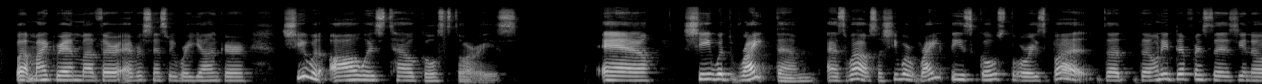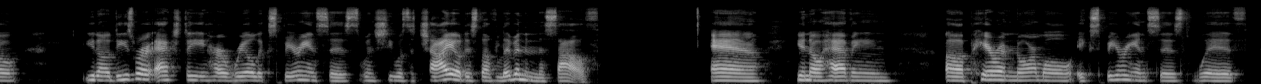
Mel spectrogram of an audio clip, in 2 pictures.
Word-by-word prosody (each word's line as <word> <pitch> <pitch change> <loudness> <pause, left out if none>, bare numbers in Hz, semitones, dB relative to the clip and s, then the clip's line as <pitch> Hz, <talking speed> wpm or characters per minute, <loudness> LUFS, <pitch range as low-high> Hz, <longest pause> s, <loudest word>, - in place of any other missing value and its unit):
But 200 -1 +4
my 210 +2 +3
grandmother, 195 -2 +2
ever 195 +1 -2
since 185 0 -1
we 185 - -6
were 180 - -5
younger, 180 0 -3 0.3
she 350 +4 +2
would 275 -9 +2
always 205 +1 +3
tell 190 -2 -3
ghost 165 -2 -3
stories, 85 +7 -5 0.8
and 190 -2 +7 0.3
she 245 0 +3
would 240 -1 +1
write 220 - +4
them 155 0 -4
as 180 +1 0
well. 235 -5 +3
So, 180 -2 0
she 170 +7 -3
would 235 -3 -2
write 295 +6 -1
these 225 -1 0
ghost 225 +3 -2
stories, 180 -4 -2
but 245 +4 0
the 185 -1 -2
the 190 0 -2
only 225 +6 0
difference 235 -2 -2
is, 190 -1 -3
you 195 - -4
know 175 -1 -3 0.6
you 210 - -3
know, 190 -1 0
these 210 +4 -1
were 230 -3 +3
actually 200 -1 0
her 180 -1 -2
real 185 +1 -1
experiences 180 -3 -1
when 180 -1 -10
she 180 +3 -4
was 175 -2 -4
a - - -11
child 195 +5 +4
and 180 - -4
stuff 175 -1 -2
living 210 +7 +1
in 180 -5 -5
the 155 - -5
South 160 +2 0 1.1
and, 175 -2 +4 0.4
you 205 - +1
know, 185 -2 +3
having, 180 -2 0 0.5
uh, 180 -1 +2
paranormal 185 -4 -1
experiences 175 -2 -2
with, 165 -2 -3
185 Hz, 150 wpm, -24 LUFS, 175-205 Hz, 1.1 s, and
